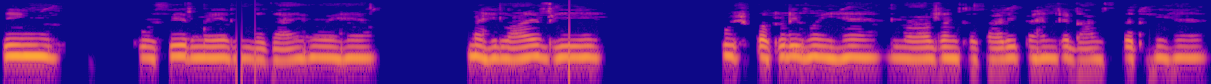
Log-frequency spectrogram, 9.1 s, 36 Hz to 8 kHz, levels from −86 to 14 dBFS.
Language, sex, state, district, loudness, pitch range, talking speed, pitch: Hindi, female, Chhattisgarh, Balrampur, -20 LUFS, 190-205 Hz, 150 wpm, 195 Hz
